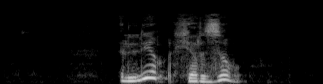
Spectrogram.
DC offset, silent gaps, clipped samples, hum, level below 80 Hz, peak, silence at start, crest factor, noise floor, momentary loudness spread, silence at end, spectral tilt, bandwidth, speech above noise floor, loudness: under 0.1%; none; under 0.1%; none; -62 dBFS; -6 dBFS; 1.2 s; 16 dB; -67 dBFS; 8 LU; 0.85 s; -6.5 dB/octave; 11.5 kHz; 49 dB; -20 LUFS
